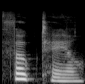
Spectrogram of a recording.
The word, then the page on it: folktale: British English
